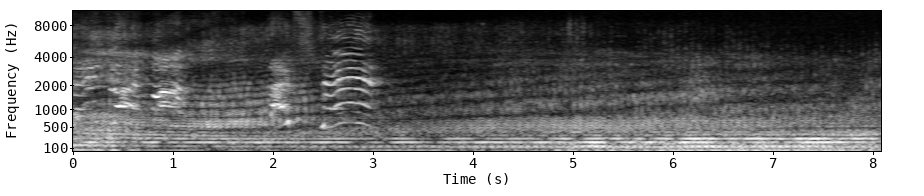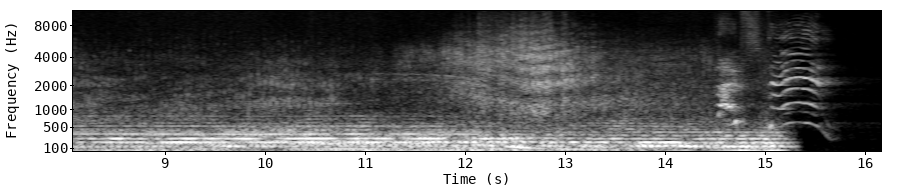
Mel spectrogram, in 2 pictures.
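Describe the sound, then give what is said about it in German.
Deafening aircraft engine roar, a loud, steady droning with a broad rumble that holds for about fifteen seconds before cutting off sharply at the end. “Ohrenbetäubendes Flugzeuggeräusch.”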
